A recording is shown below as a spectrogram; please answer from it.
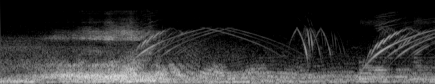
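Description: Magic-spell sound effect: a sudden rushing whoosh, then a run of overlapping electronic tones that sweep up and fall back down, with a second run of them near the end.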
